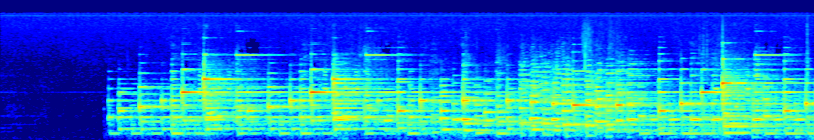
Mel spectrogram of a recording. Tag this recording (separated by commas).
Musical instrument, Music, Piano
